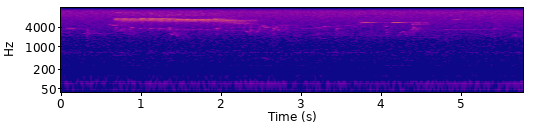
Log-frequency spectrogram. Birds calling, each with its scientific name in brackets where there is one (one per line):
Gray Catbird (Dumetella carolinensis)
Downy Woodpecker (Dryobates pubescens)
Song Sparrow (Melospiza melodia)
